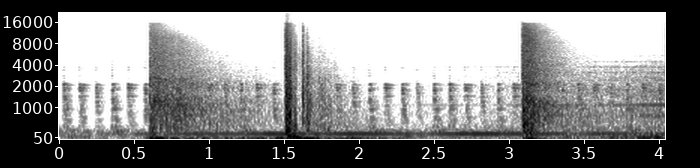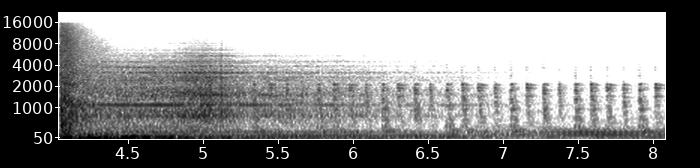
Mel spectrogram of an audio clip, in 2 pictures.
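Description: Dubbed film gunshot sound effects: about five sharp shots over four seconds, two of them in quick succession, each with a fading echo, the last followed by a low rumble. They play over electronic background music, which drops out during the shots and returns near the end.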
